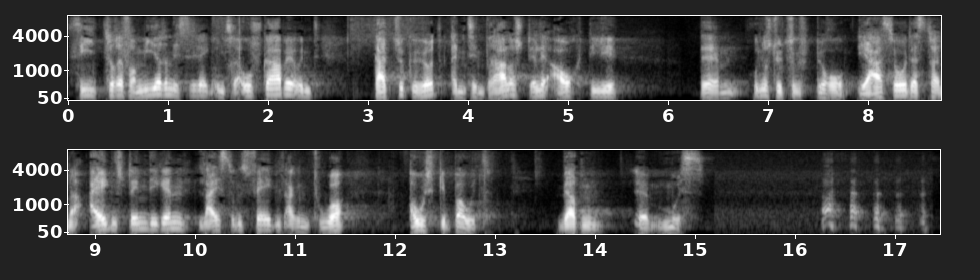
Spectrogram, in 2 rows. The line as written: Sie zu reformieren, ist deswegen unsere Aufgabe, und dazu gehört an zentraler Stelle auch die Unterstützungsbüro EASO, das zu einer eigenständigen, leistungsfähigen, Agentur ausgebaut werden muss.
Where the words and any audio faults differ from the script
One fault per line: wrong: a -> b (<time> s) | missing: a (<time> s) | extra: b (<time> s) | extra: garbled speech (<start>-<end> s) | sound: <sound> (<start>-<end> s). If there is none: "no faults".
sound: laugh (16.3-17.4 s)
